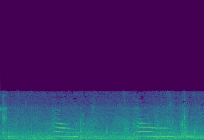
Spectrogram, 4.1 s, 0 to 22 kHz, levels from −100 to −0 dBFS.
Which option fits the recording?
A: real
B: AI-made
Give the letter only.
A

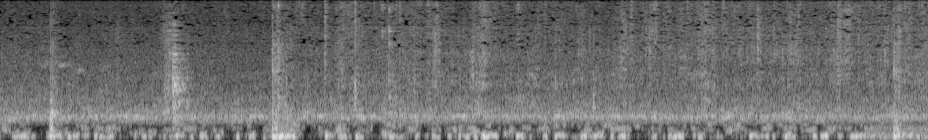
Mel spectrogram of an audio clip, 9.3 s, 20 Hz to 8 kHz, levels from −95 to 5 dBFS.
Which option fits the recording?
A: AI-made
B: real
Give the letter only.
B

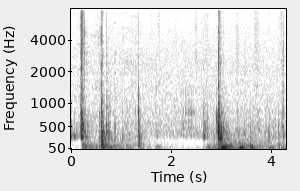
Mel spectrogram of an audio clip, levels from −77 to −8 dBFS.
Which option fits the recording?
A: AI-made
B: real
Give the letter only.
B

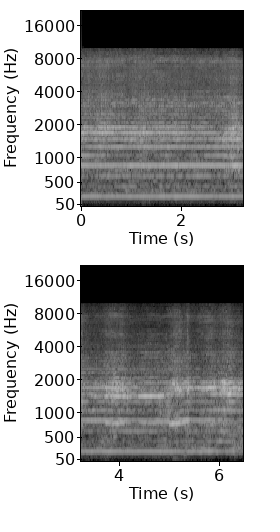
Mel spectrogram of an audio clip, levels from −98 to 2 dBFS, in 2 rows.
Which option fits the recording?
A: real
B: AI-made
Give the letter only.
B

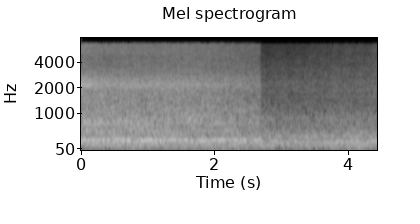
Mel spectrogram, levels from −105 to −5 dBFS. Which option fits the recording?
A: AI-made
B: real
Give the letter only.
B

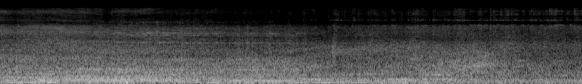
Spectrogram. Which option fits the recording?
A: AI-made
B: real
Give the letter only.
B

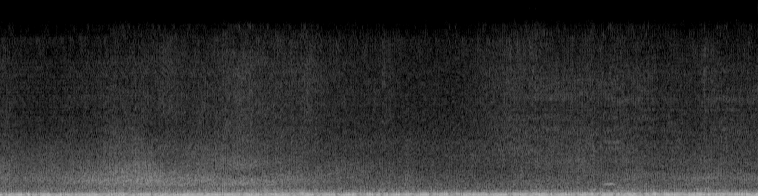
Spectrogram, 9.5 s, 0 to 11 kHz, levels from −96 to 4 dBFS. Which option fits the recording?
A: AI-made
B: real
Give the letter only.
A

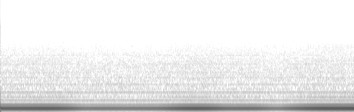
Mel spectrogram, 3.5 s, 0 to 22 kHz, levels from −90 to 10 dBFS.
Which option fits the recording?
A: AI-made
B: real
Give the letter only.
B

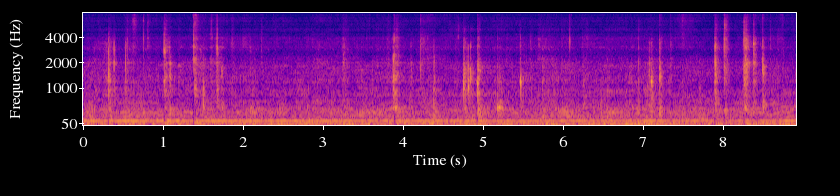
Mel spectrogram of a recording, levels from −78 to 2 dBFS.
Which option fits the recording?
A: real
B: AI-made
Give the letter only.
B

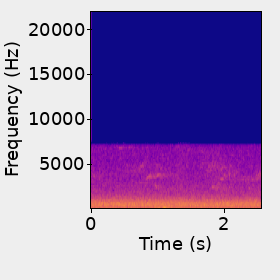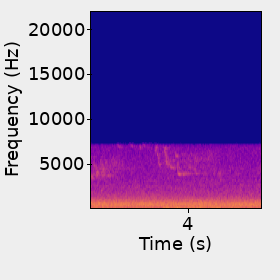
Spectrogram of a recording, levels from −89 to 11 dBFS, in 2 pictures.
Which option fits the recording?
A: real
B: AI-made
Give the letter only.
A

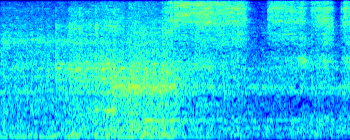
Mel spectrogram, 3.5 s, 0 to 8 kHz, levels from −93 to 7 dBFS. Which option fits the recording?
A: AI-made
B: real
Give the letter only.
B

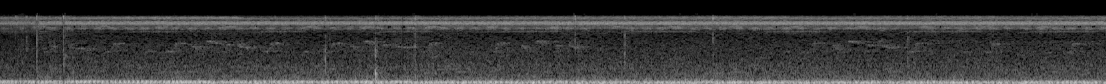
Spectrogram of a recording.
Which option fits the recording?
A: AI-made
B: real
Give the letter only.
B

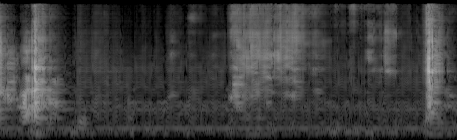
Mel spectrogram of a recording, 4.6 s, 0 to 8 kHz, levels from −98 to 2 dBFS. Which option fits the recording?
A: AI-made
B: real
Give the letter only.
A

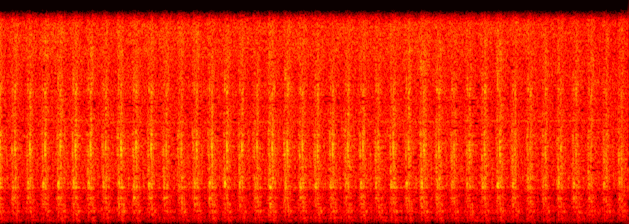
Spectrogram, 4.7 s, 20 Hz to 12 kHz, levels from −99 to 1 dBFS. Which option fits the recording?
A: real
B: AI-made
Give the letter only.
A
